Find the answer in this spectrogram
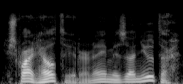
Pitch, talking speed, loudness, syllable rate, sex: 110 Hz, 295 wpm, -19 LUFS, 7.9 syllables/s, male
